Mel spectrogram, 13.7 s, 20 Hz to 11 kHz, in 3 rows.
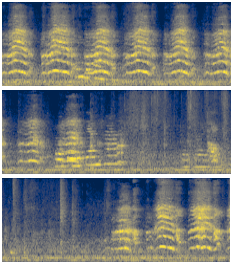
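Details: Newborn crying just after a normal vaginal birth, delivered at 9:45: rhythmic, strong wailing cries at about 77 a minute that pause and then resume, a vigorous first cry.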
